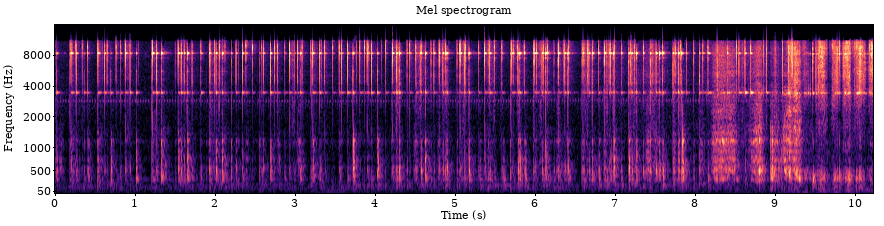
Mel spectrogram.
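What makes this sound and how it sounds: Long nails rapidly tap and scratch the rim and ribbed sides of a small, hollow, empty yellow ribbed ceramic cup. The result is a busy stream of short, bright clicks with a faint high ringing tone, and the scratching grows denser and more continuous near the end.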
